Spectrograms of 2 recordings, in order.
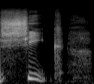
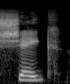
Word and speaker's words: Sheikh: Tom before we started when we were kids we would call this this person the Sheikh but it's now pronounced Sheikh more or less it's a weird spelling so anyway he wasn't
